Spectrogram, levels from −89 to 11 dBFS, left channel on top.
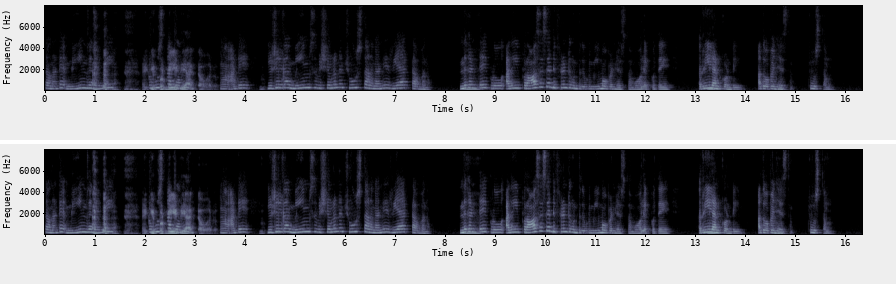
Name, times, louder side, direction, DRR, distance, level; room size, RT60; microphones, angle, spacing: voice 1, 0.0-1.4 2.1-3.0 3.5-4.1 4.5-7.7 8.3-12.5 13.1-14.0 14.3-14.8 15.3-15.6, right 3 dB, 25° right, 0.3 m, -31 dB
voice 2, 0.9-3.4 4.3-4.4 8.4-9.0 13.2-13.5 14.6-14.8 15.6-15.8, right 4 dB, 65° right, 0.7 m, -38 dB
3.0 x 2.3 x 3.9 m
head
